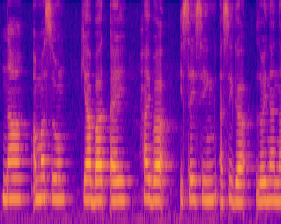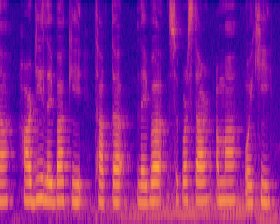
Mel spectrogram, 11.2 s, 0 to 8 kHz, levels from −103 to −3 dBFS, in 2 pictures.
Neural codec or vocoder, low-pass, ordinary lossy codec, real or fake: none; none; none; real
